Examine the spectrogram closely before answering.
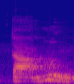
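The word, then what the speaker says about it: tamün: Tamun. Ahí está la U esa que cuesta pronunciarla un poco. Tamun. Es como Tamun. Tamun. Tamun. Es Tamun. como una U más baja, así.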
